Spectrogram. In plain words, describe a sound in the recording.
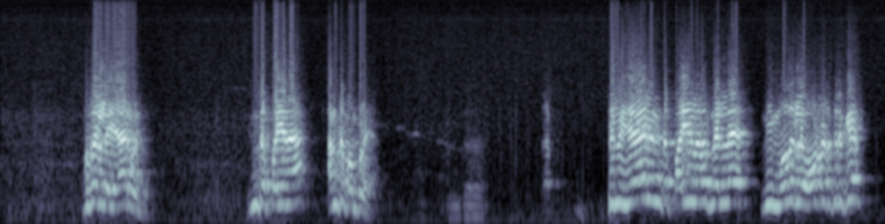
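An elderly man speaks, close by.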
